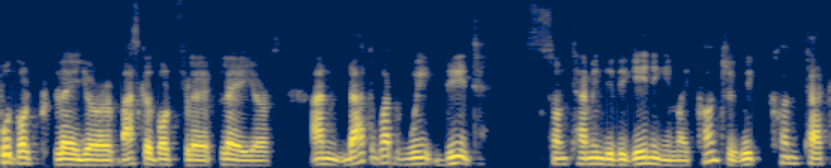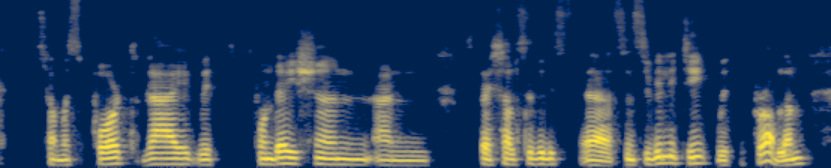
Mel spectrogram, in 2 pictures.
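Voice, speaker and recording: A man with a Spanish accent talks at a moderate pace, his pitch fairly low with ordinary variation. His loudness swings widely. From Venezuela. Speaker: orthopedic surgeon. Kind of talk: Q&A answer in online webinar. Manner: halting, with fillers and restarts.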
